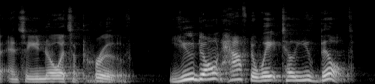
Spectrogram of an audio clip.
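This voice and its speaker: Loud and high-pitched, a man talks at a fairly quick pace with very wide pitch swings. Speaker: surveyor and attorney. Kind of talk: lecture.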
